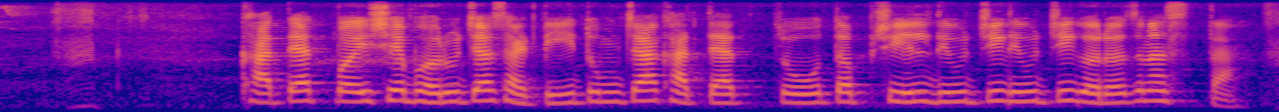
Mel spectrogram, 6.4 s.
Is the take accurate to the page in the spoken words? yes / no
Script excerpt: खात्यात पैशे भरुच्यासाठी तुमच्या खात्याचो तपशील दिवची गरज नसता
no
